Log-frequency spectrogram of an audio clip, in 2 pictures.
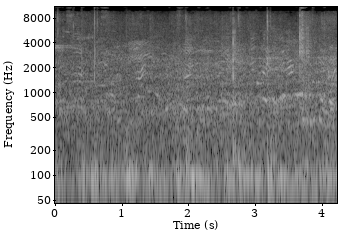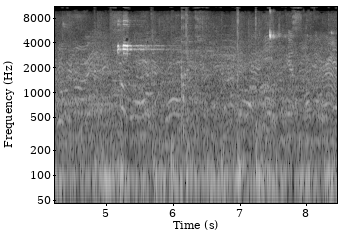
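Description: Basketball bouncing and knocking on a hardwood gym floor and hoop during free throws, the loudest knock about five seconds in, over the low murmur of a large gym, with a couple of brief high squeaks.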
